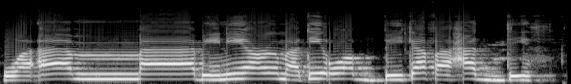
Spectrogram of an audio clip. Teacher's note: काफ को बारीक पढ़ेंगे। हा को गले के दरमियान वाले हिस्से से निकालेंगे और दाल के साथ मिलाएंगे क्योंकि दाल के ऊपर तशदीद है।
